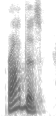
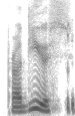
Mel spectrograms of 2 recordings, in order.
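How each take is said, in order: First: Produce said PROD-uce, second vowel reduced; stress on first syllable. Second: Produce said pro-DUCE, with a full "yoos" sound; stress on final syllable. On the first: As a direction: hit the beginning of Produce. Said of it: "the stress goes first here at the beginning". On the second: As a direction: land on the end of Produce. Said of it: "The stress goes at the end of the word". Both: Shown as a demonstration.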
